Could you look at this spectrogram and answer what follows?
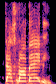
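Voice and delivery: a touch of mom cheering from the stands; proud mama cheer. Retold or imitated. Mom in the stands cheering her son, lightly voiced. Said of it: "she yelled only for good stuff".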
